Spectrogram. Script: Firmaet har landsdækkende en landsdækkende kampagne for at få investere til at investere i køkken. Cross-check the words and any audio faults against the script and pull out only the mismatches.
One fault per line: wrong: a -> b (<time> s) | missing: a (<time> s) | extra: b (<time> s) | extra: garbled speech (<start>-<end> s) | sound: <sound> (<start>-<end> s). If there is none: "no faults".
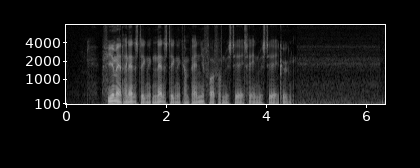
no faults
